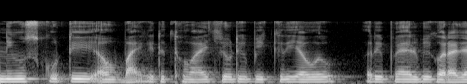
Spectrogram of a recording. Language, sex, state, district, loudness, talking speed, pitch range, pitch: Odia, male, Odisha, Nuapada, -14 LUFS, 165 wpm, 115-125 Hz, 120 Hz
